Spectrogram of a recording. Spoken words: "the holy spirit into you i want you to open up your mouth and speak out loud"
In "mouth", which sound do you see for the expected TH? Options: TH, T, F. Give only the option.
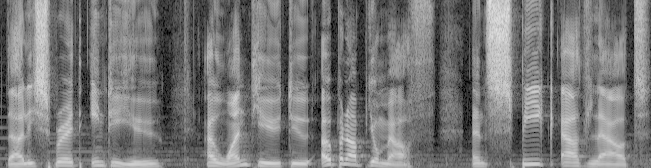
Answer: TH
